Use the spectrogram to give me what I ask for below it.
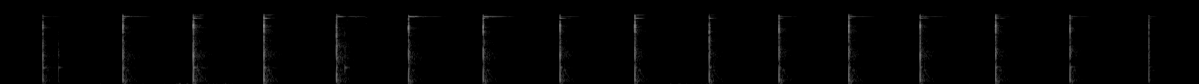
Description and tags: Sound of chisel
